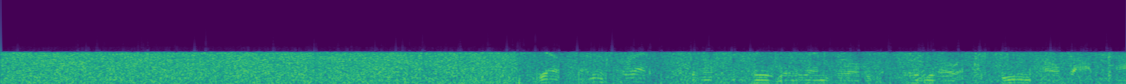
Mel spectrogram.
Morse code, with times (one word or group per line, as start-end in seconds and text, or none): none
